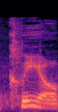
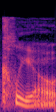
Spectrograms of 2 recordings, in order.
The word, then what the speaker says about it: Clio: Uh Cleo is I think the how they pronounce it.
